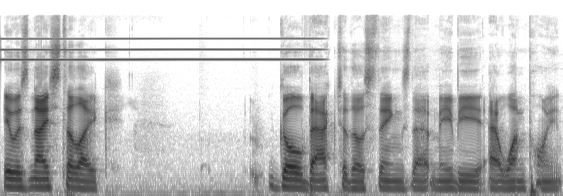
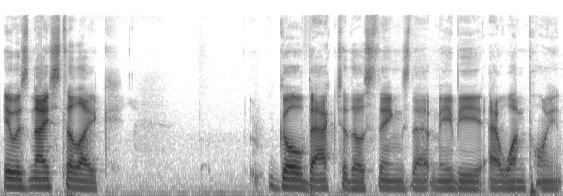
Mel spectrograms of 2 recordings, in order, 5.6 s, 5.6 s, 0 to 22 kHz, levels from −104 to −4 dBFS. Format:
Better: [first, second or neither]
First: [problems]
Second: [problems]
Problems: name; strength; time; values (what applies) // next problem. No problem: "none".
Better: second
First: high-pitched whine; loud; until 3 s; 7 kHz, 8 dB below the speech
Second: none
